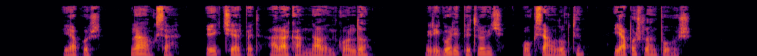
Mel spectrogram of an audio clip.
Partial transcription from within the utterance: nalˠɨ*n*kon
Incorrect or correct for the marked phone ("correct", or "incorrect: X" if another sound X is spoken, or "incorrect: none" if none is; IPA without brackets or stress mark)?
correct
